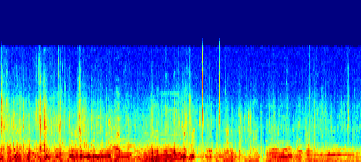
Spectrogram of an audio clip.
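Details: Domestic layer chickens kept for eggs or meat keep up a continuous chorus of drawn-out, quavering clucks and moans from many hens, briefly broken by a couple of sharp clicks.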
